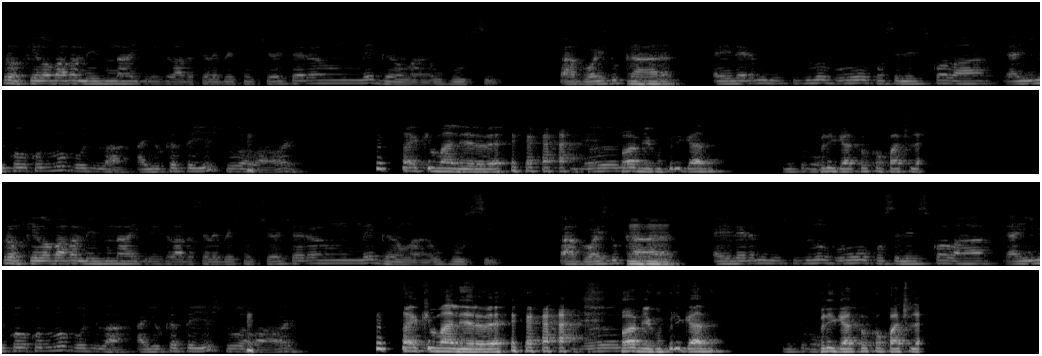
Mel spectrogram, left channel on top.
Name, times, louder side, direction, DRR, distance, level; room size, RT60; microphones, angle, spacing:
voice 1, 0.0-5.0 5.6-6.8 7.1-13.3 16.1-16.8 18.2-18.6, right 1 dB, 15° right, 0.5 m, -42 dB
voice 2, 6.3-6.7 14.1-17.6 18.6-19.6, right 9 dB, 85° right, 0.3 m, -31 dB
4.8 x 2.7 x 3.7 m
head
